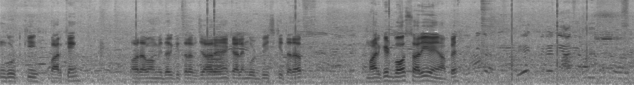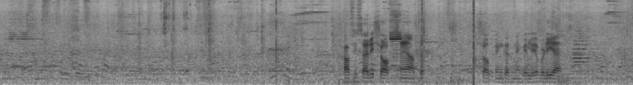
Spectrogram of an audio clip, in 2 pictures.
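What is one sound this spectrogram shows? Men and women talk nearby in a busy outdoor street.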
